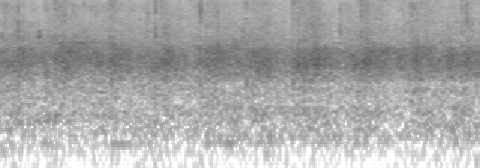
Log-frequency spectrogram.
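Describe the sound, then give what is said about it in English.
The City Gate audience breaks into steady, sustained applause, a hand clap of praise for Jesus, many hands clapping together in a dense, even wash of sound that holds at a consistent level throughout. “Come on, City Gate, if you're glad that Jesus came for relationship and not religion, can we just give him a hand clap of praise?”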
